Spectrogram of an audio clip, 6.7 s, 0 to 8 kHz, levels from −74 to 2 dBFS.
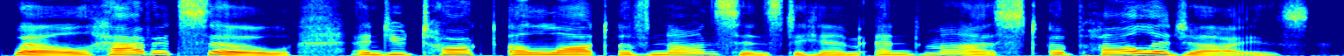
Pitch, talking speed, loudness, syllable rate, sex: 255 Hz, 145 wpm, -17 LUFS, 3.9 syllables/s, female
